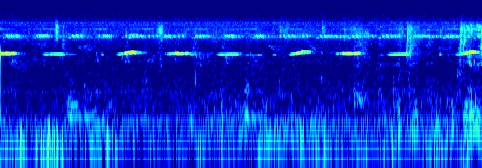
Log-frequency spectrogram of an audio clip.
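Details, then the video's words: White-starred robin at the Giraffe Centre in Nairobi, Kenya, singing short, thin whistled notes repeated about every second, over a steady high insect drone and low background rumble. "White-starred Robin singing"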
